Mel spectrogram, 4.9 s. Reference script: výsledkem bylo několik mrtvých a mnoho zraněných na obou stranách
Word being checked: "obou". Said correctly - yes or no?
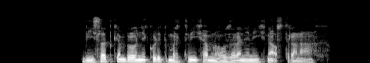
no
